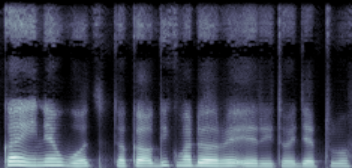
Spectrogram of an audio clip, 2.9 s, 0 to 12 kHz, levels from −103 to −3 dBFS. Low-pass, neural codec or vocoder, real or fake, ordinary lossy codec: none; codec, 24 kHz, 0.9 kbps, WavTokenizer, large speech release; fake; none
